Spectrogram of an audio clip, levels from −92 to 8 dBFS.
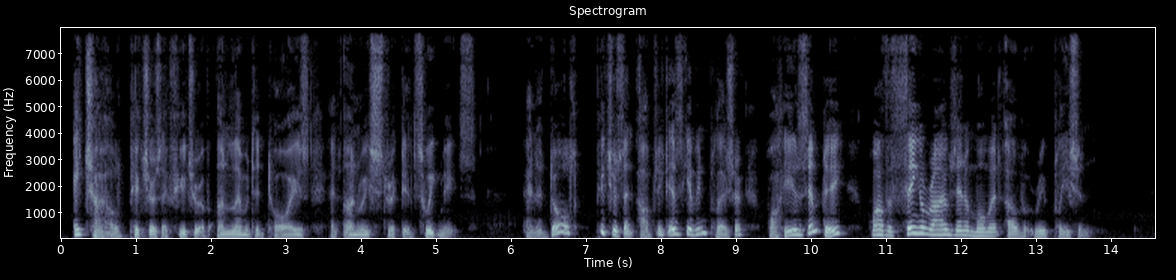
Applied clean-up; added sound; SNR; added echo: none; none; none; none.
